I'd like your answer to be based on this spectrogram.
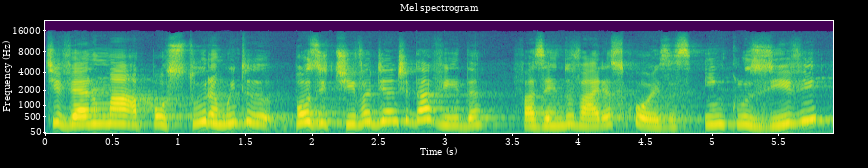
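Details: Adult woman speaking Portuguese; normal fluent speech.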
